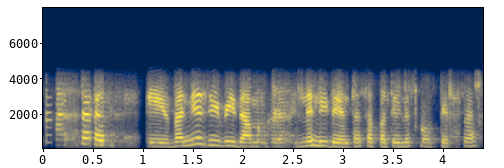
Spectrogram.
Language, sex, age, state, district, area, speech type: Kannada, female, 45-60, Karnataka, Chikkaballapur, rural, conversation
